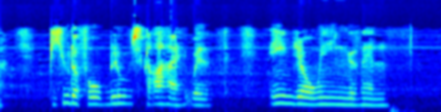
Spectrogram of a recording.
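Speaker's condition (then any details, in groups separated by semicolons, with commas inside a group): Cerebral palsy; abnormal voice, can barely talk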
